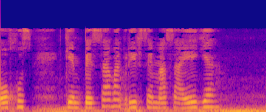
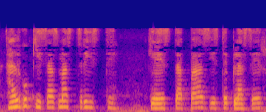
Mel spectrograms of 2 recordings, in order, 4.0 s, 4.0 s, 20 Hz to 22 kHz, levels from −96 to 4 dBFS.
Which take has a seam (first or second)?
first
